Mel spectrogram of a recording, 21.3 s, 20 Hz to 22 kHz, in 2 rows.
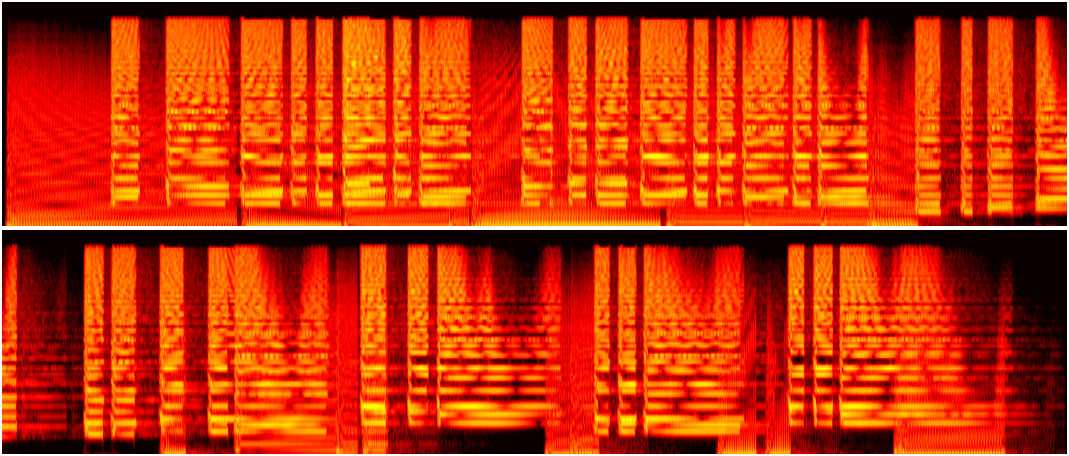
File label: Brass; Cheetah MS6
